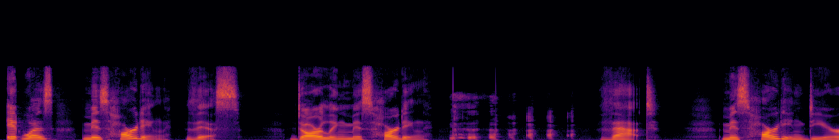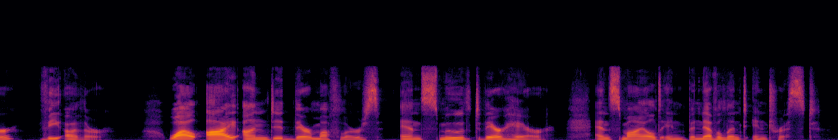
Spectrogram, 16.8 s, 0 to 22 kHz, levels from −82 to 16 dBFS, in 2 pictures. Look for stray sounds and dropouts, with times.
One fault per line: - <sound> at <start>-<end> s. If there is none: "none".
- laugh at 4.5-5.8 s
